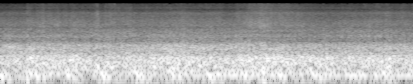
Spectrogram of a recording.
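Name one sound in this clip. Waves break and wash steadily onto a beach.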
